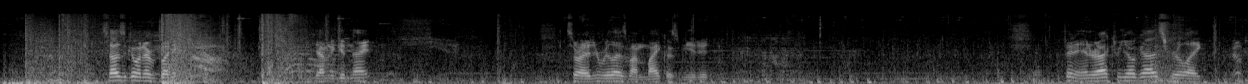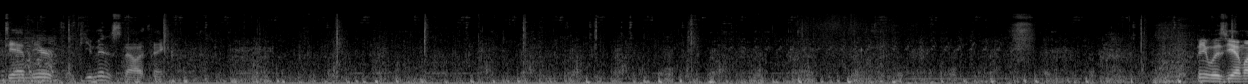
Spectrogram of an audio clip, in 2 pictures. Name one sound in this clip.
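Horses' hooves clop steadily on a dirt track.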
